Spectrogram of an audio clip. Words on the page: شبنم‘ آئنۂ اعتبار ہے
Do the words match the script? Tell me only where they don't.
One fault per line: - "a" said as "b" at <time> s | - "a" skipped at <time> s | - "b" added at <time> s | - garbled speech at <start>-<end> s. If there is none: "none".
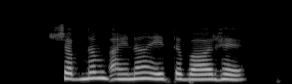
none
